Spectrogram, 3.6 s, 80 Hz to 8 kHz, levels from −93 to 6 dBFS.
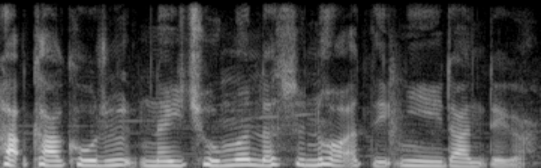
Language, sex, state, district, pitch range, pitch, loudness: Wancho, female, Arunachal Pradesh, Longding, 215-260 Hz, 230 Hz, -19 LUFS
